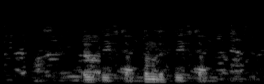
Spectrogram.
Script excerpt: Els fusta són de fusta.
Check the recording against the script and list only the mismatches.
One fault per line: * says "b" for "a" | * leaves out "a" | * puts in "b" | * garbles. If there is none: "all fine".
all fine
